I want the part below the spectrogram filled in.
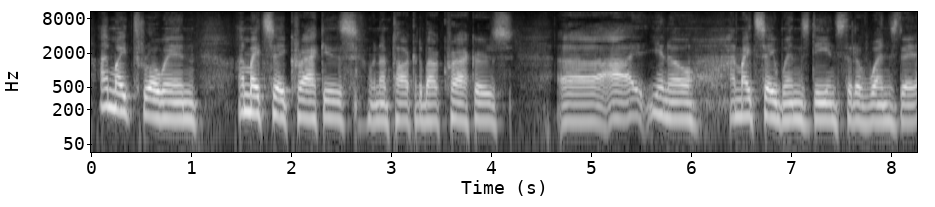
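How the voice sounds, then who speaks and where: A man's voice: mid-range voice, darkish tone. A man in his forties from the Northeastern US, giving a wry, self-deprecating video essay from a home study with bookshelves. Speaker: music reviewer and language academic.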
